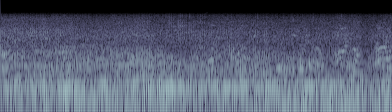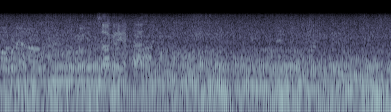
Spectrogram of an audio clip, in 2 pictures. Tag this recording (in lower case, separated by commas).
motor vehicle (road), speech, car, vehicle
